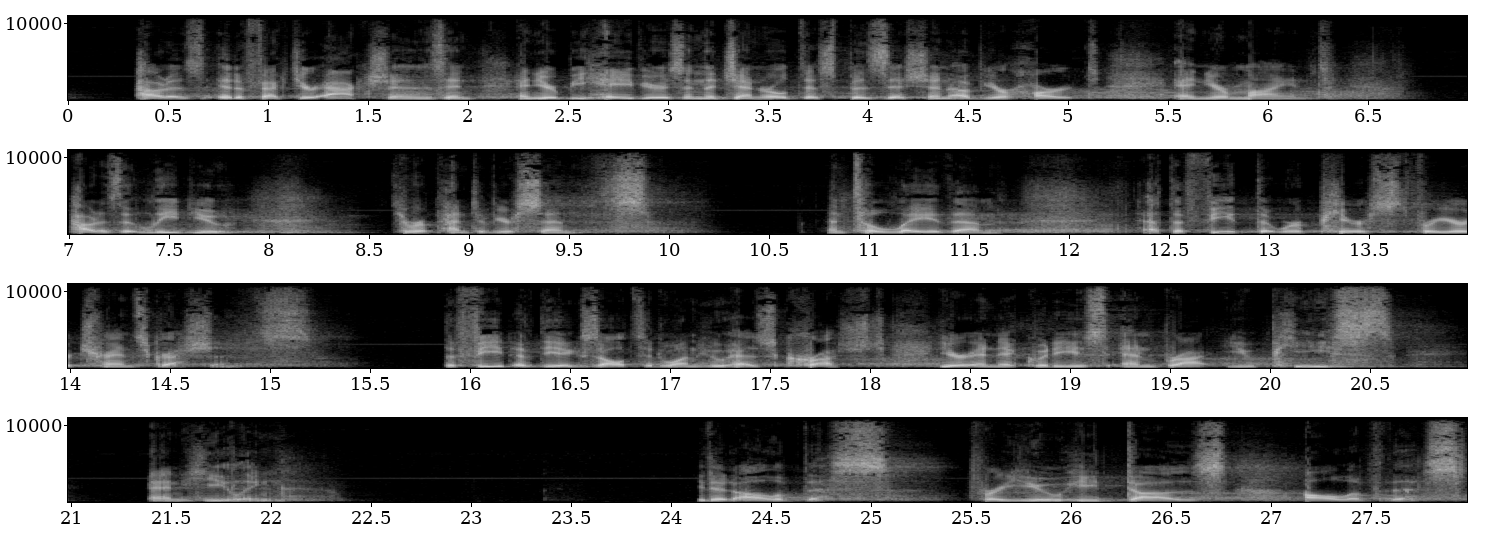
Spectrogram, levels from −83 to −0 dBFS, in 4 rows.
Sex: male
